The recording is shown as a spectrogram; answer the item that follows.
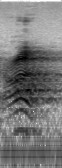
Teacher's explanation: A keluar di tengah tenggorokan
